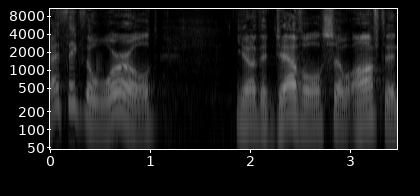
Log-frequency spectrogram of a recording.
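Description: A plain, everyday voice from a man, fairly high in pitch, medium in speed, with normal pitch movement. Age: 60s. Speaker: pastor. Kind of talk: sermon.

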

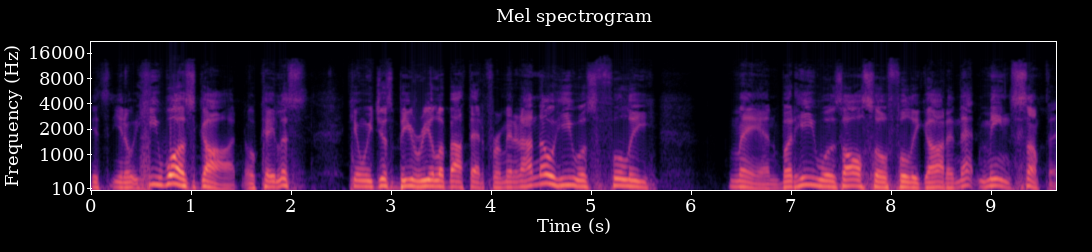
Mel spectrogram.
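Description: Over a quiet background, a man with a Southern US accent speaks at a moderate pace in a dark, mellow, fairly high voice with lively intonation. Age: 30s. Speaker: preacher. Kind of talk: sermon.

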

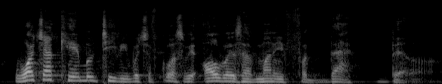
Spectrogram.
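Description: Somewhat breathy and fairly high-pitched, a man speaks with very wide pitch swings. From Asia. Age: 50s. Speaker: missionary preacher. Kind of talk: sermon. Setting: church.

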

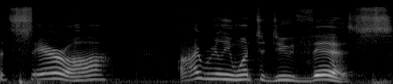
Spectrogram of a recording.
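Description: This is a put-on character voice, fairly high and whiny. It moves at a very slow pace. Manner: whining.

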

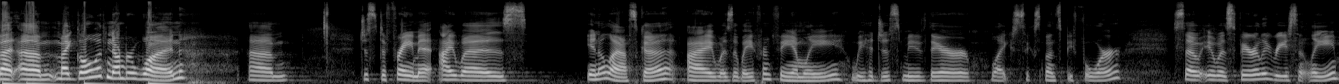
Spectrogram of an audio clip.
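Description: A woman with an American accent and an unremarkable speaking voice, medium-pitched with ordinary pitch variation, at a fairly slow pace. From US Midwest. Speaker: moms' group speaker. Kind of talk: inspirational talk. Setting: meeting room with audience.

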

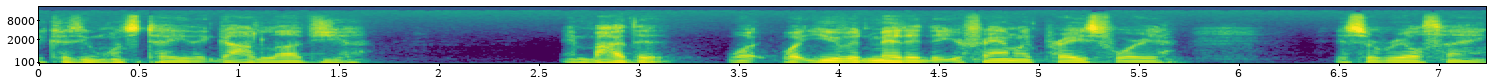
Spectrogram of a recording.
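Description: A man with an Ohio accent and fairly low pitch, fairly quick yet with long, frequent pauses, in a very clean recording over a silent background. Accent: Midland US, rural Ohio. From southwest Ohio, US (Xenia). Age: 40s. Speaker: lay preacher, former church music leader. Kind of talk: sermon. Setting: church with congregation. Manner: animated, conversational.

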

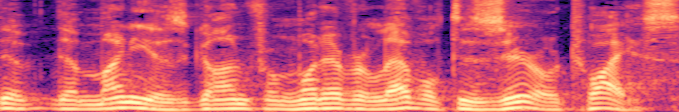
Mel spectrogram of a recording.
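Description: Fairly even in intonation, a man with an American accent speaks at a medium pitch in a normal speaking voice. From US Pacific Northwest. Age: 60s. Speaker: missionary. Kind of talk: interview. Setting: church.

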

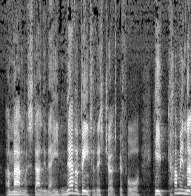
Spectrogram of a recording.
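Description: The speaker uses plain reading aloud.

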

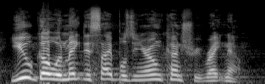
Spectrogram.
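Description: With a Virginia accent, a man talks using ordinary pitch variation. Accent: Virginia American. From Virginia, US. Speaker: missions director. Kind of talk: sermon. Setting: church stage with audience.

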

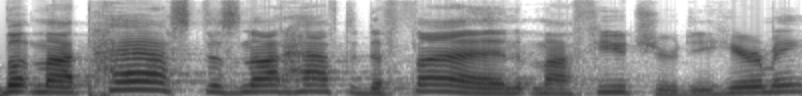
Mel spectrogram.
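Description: A man talks with a Southern US accent at a fairly slow pace. His pitch variation is ordinary, and the recording is very clean with a silent background. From US South. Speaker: pastor. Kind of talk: sermon. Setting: church.

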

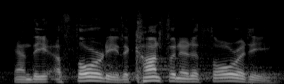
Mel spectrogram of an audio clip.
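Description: A man talks at a moderate pace with a fairly high pitch and ordinary pitch variation. It is an unremarkable speaking voice. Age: 50s. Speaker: pastor. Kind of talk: sermon.

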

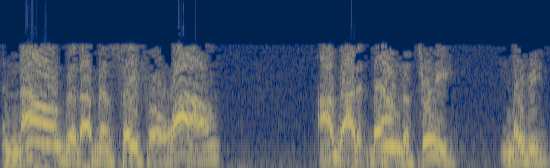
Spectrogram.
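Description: A man with a fairly high pitch uses lively intonation at very even loudness, leaving long, frequent pauses. Noticeable background noise is present. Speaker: guest speaker teaching a Bible lesson. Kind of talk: Bible lesson. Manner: halting.

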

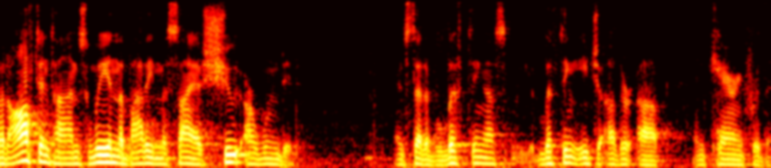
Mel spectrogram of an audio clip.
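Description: In a room with audible echo, a man speaks at a moderate pace in a fairly low, dark and mellow, somewhat breathy voice, with ordinary pitch variation and big swings in loudness. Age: 40s. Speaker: congregation elder giving the sermon. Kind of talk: sermon. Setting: congregation service.

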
